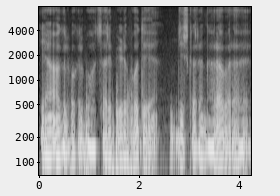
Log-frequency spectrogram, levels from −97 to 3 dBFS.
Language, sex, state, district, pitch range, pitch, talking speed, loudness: Hindi, male, Jharkhand, Ranchi, 120-145 Hz, 130 Hz, 185 wpm, -18 LUFS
